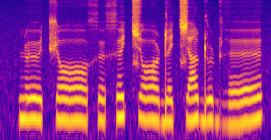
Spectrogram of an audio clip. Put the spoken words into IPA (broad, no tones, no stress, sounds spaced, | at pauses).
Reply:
ɳ ɵː t͡ʃ ɔː x ɵ x ə t͡ɕ ɔː ɖ ɛ t͡ɕ a ɖ u ɖʱ əː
